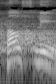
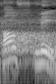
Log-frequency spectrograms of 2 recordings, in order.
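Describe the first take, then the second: First: The ṣ is said with rounded lips. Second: The ṣ is said with unrounded lips. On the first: The speaker calls it wrong. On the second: The speaker calls it right.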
